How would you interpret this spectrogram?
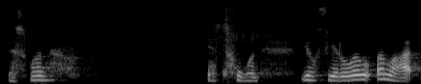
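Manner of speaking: talking through effort, short of breath; strained talking. Real, not acted. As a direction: push words out mid-exercise. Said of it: "I'm having a hard time talking".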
